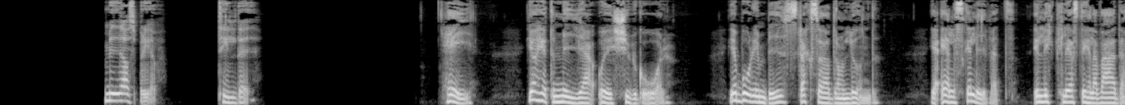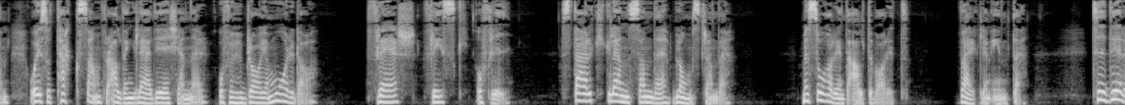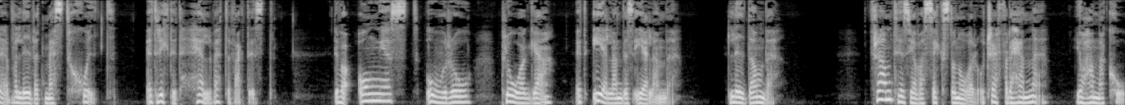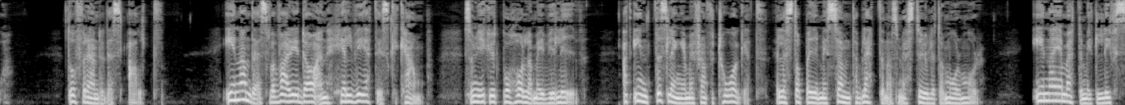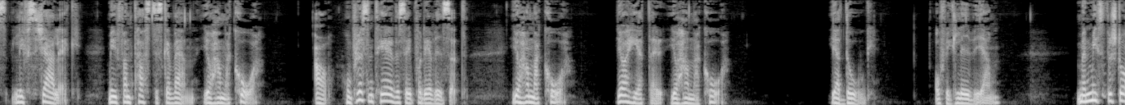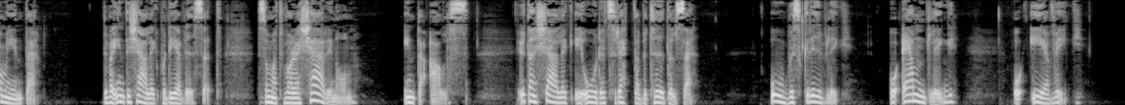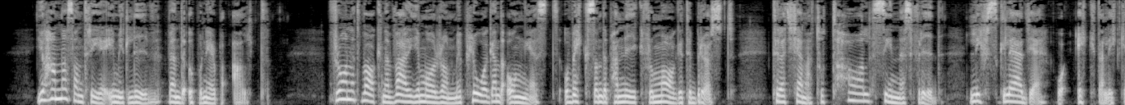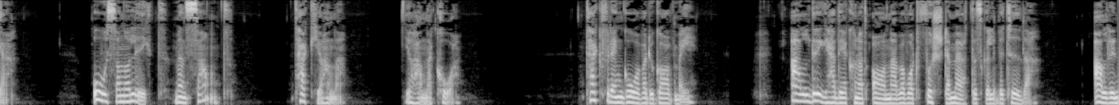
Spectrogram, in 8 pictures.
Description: Jag dog och fick liv igen (ljudbok) av Dennis Westerberg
